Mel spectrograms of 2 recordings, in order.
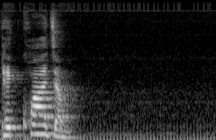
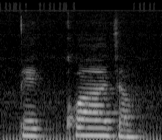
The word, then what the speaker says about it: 백화점: 백화점. So G as a 받침, like last consonant, and H as the first consonant in the second syllable. When they're combined together, it sounds K.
